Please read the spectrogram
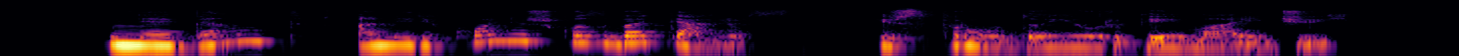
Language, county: Lithuanian, Klaipėda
